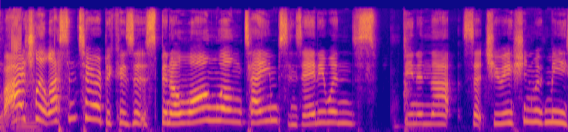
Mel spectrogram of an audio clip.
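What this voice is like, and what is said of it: Nasal, congested voice. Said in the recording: “my voice is a little bit right now. I'm very nasally sounding”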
